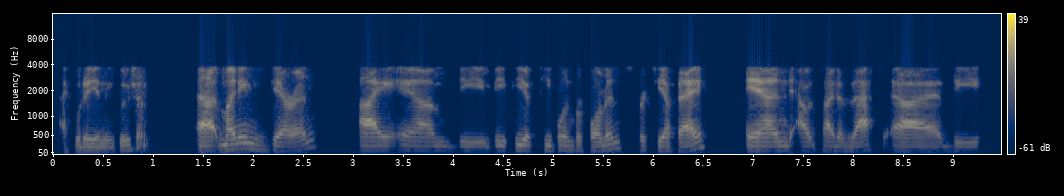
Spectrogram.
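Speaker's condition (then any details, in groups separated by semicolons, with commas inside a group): No condition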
